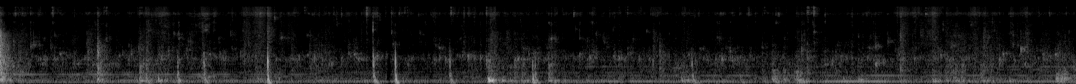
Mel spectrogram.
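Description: A wood fire crackles and pops.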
